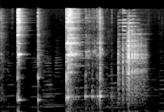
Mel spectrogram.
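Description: Ice cubes dropped into a stainless steel cocktail shaker tin, several sharp clinks with a brief metallic ring, the loudest about a second in.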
